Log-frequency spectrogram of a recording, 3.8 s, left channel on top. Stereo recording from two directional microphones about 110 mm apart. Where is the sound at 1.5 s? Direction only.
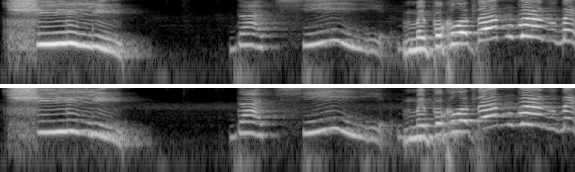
Centre (ahead or behind).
